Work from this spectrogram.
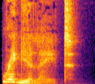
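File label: "regulate", British English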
